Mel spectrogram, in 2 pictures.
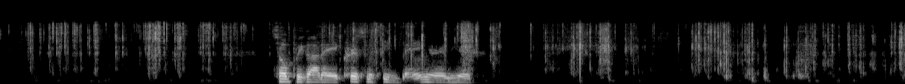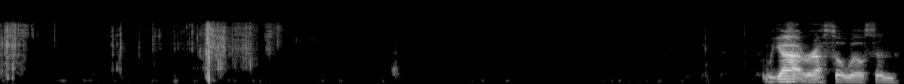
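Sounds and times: foil wrapper crinkling and tearing: 0:00.0 - 0:11.9.

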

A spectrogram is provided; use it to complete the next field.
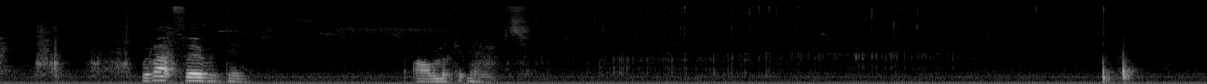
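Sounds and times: coffee trickling into mug: 0:04.4 - 0:10.0
pot knocking on bench: 0:11.0 - 0:11.4.

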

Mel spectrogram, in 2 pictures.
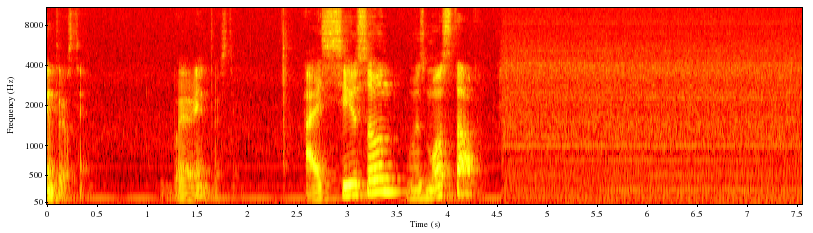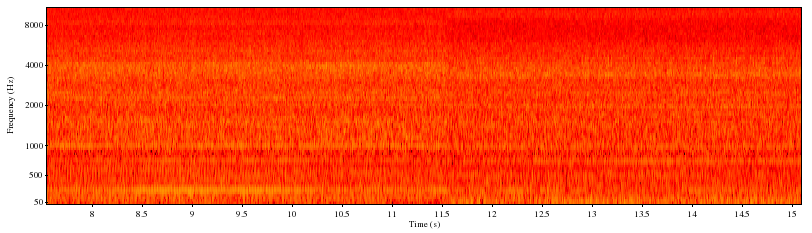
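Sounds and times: computer fan running: 0:00.0 - 0:15.0.

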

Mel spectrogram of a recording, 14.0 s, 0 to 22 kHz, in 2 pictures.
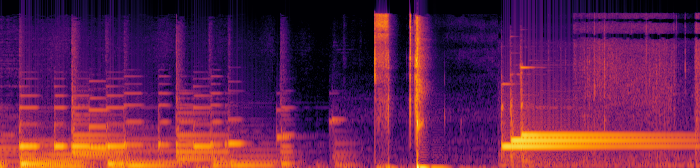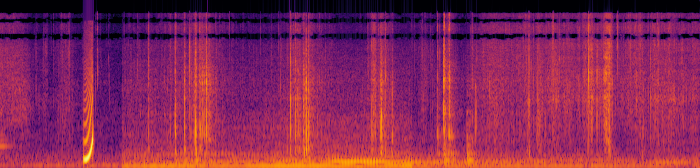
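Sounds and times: packaging crinkling: 0:05.7 - 0:14.0.

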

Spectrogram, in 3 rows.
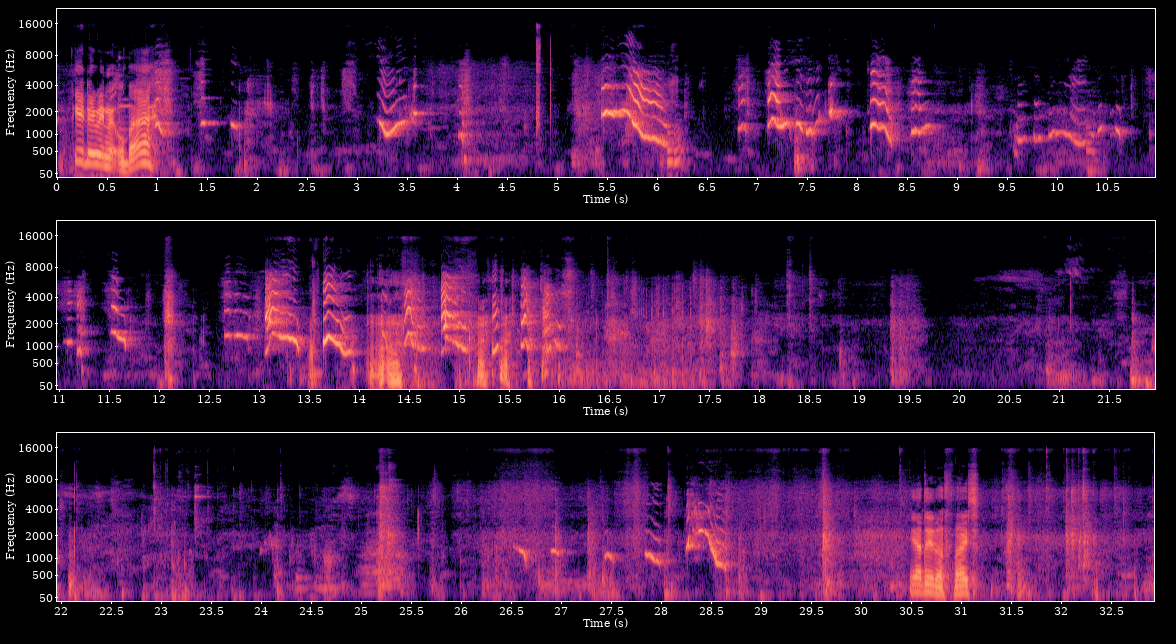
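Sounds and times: dog whining and yipping: 0:00.8 - 0:02.0, 0:03.2 - 0:04.2, 0:05.3 - 0:12.0, 0:12.6 - 0:16.3, 0:26.5 - 0:28.8.

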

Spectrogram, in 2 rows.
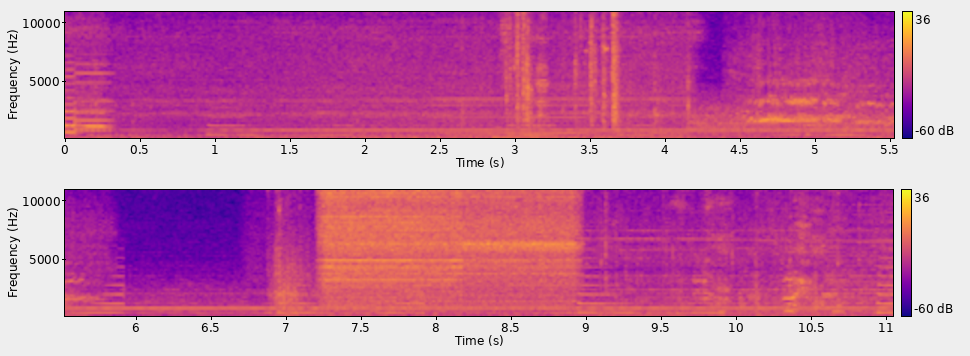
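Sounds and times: tire screech: 0:04.3 - 0:06.0.

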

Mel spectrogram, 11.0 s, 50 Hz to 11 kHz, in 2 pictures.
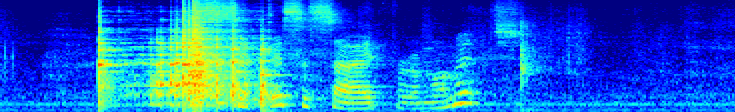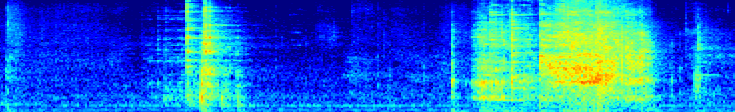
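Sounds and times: metal spoon scraping in pot: 0:09.0 - 0:10.6.

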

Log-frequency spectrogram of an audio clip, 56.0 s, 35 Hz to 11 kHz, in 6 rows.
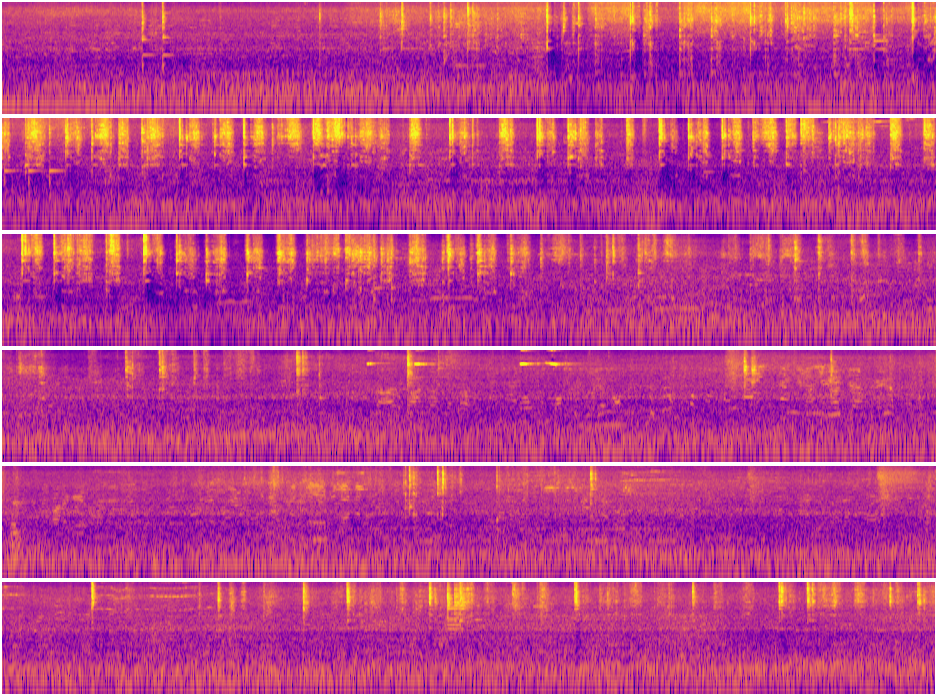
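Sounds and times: metal utensils scraping woks: 0:01.4 - 0:01.8, 0:02.9 - 0:32.5, 0:34.8 - 0:36.4, 0:39.5 - 0:45.0, 0:46.1 - 0:56.0
food sizzling: 0:03.4 - 0:25.5.

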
